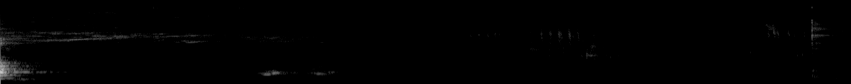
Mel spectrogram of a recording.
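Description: Quiet outdoor ambience with faint, high bird chirps, and a few light clicks near the end.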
